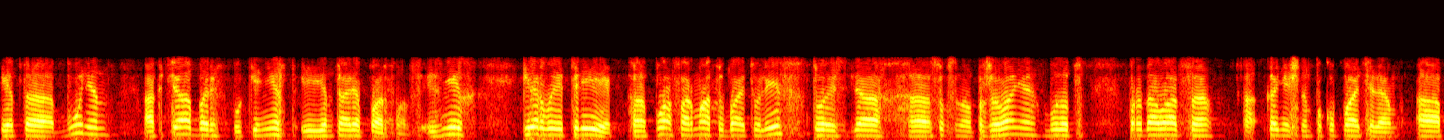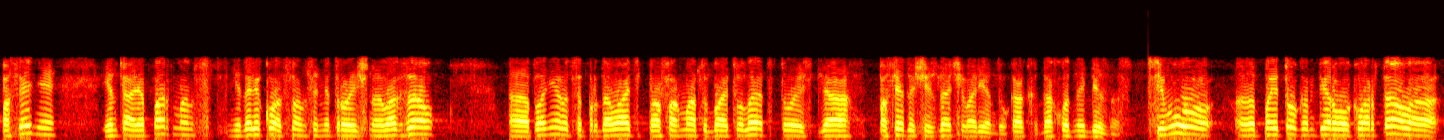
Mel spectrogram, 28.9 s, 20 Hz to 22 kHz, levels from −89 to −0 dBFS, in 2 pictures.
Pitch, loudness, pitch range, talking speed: 160 Hz, -16 LUFS, 150-180 Hz, 110 wpm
